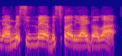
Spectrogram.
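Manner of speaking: ordinary talk, nothing marked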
